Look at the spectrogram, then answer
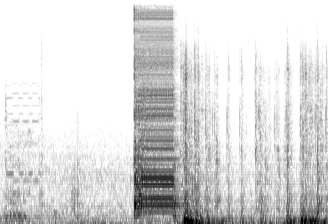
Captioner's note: buzzer ring; door buzz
